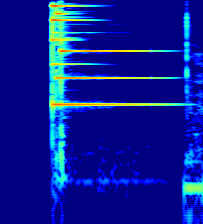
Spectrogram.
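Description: A single bright notification bell ding rings out after a brief silence, its clear metallic tone decaying over about a second, followed by a small soft click.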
